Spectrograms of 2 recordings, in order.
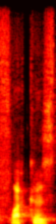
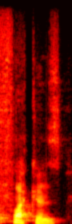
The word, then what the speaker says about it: Fleccas: street interview channels like Flecka's Talks. Have you heard? I don't know that. Oh yeah, look up like I think it's Flecka's Talks. Look up Flecka's. It's spelled weird too. It's like FLECCAS.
